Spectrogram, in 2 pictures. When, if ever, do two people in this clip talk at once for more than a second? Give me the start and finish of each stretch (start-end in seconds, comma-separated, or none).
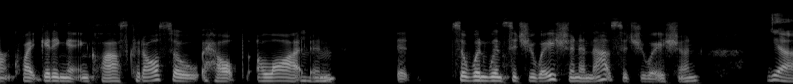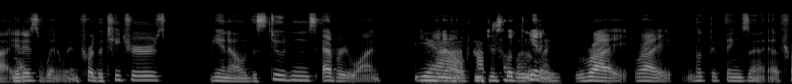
12.2-13.6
